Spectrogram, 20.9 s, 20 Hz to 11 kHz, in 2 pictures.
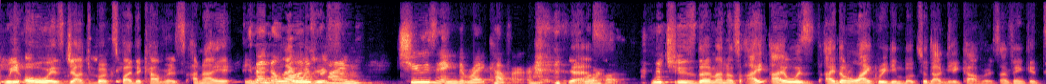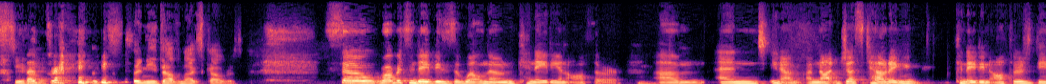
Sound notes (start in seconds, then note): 0.0 laughs; 6.3 laughs; 10.1 laughs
